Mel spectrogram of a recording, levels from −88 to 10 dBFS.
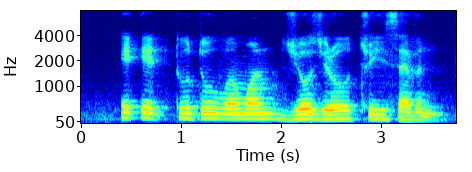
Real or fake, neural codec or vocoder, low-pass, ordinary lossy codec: fake; codec, 16 kHz, 2 kbps, X-Codec, WavLM features, trained on Multilingual LibriSpeech; none; none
